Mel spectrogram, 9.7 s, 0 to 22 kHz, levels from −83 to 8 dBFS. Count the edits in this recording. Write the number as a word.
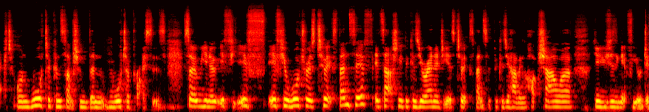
zero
